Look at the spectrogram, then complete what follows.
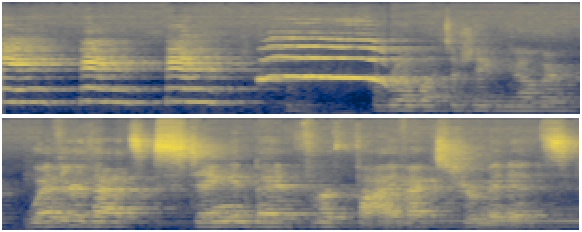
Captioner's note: screams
